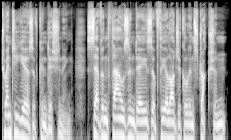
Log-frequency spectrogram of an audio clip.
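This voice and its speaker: A man narrating a scripted dramatic story in a solemn, measured way, with short clipped statements. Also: lowish voice, lively intonation, no room sound.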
